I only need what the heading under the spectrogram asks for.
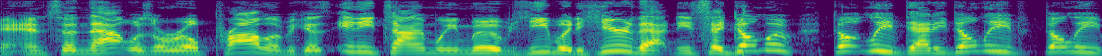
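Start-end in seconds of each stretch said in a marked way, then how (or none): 3.6-5.5 put-on small, cute two-year-old voice, pitched up. A father retelling his two-year-old son pleading at bedtime, cute little two-year-old voice. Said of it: "in his cute little 2-year-old voice".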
